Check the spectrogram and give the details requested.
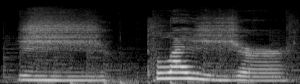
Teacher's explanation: The S in this word is pronounced as a Z. It's kind of like an SH with your voice on.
